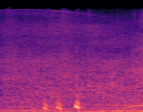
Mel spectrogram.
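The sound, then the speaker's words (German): A car passes with a steady low engine rumble, broken by three soft low thumps in quick succession. A faint rising whine comes in near the end. “Und hallo Auto.”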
